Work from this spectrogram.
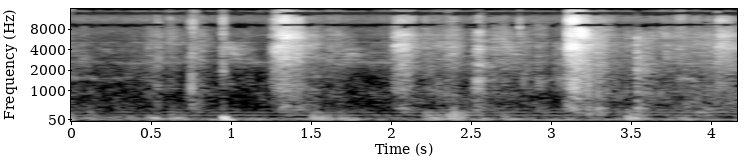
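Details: Pomeranian panting in a small room: soft, low, huffing breaths in quick rhythmic puffs about twice a second, with one sharp thump near the start and a faint steady hum behind.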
